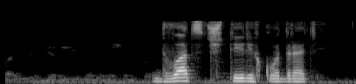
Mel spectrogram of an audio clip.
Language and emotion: Russian, neutral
